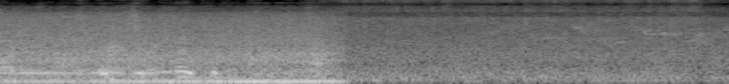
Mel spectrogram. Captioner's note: laughing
